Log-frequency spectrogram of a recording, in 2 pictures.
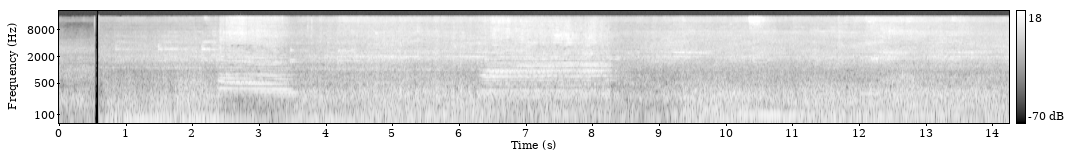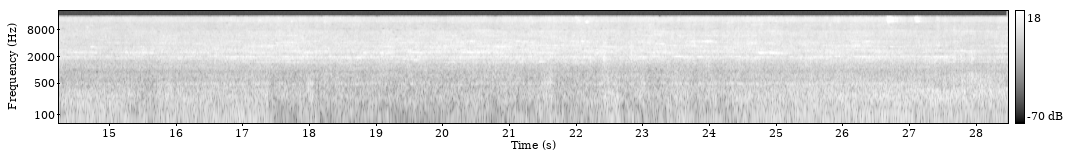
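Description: Florida East Coast Railway freight train passing at a crossing. The locomotive horn sounds two blasts a few seconds in, the second longer and higher. Then a long string of double-stack container cars rolls by with steady wheel rumble and clatter and faint high wheel squeals.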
